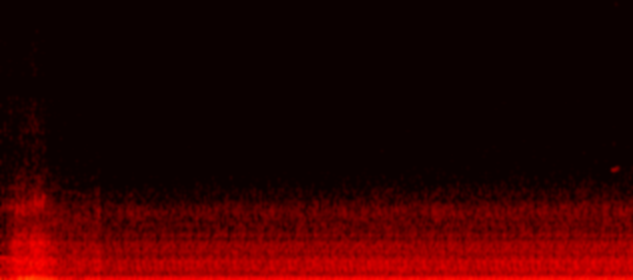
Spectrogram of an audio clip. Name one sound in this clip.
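A tractor's diesel engine idles with a low steady rumble.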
